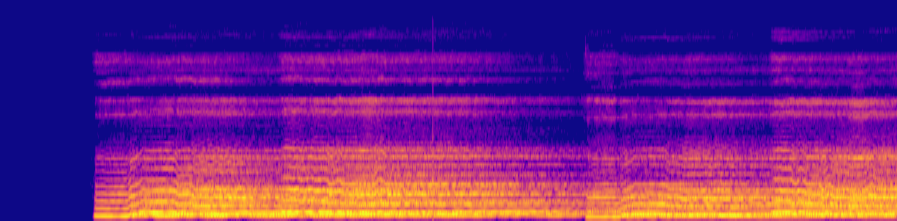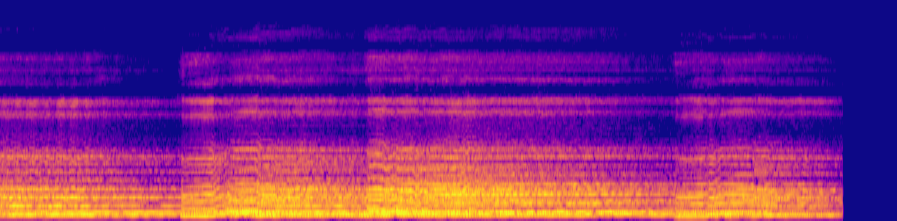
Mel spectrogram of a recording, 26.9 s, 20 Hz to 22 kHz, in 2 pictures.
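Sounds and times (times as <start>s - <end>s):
low drone: 1.4s - 26.1s
vocal chant with gliding pitch: 1.4s - 26.1s.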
